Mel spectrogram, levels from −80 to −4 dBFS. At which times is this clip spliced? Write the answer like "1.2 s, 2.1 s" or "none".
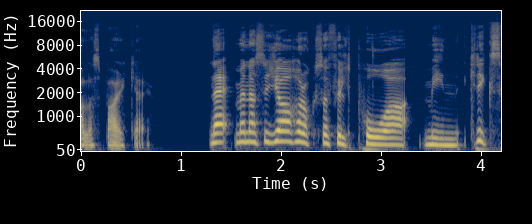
none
